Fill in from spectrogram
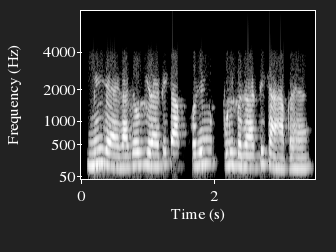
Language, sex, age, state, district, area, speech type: Hindi, male, 18-30, Uttar Pradesh, Chandauli, rural, conversation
